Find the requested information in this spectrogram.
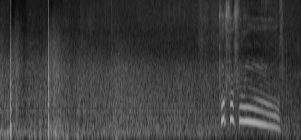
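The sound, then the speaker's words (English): Two sharp, short reports from a British gun firing at a dug-in frontline position north of Slovyansk in Ukraine, fairly faint over a low rumbling background and spaced under a second apart. “British machine. This is a British gun.”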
